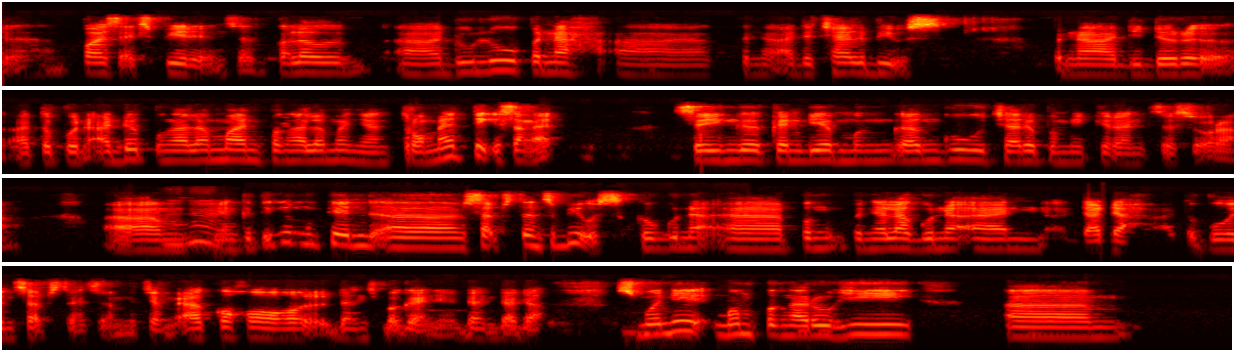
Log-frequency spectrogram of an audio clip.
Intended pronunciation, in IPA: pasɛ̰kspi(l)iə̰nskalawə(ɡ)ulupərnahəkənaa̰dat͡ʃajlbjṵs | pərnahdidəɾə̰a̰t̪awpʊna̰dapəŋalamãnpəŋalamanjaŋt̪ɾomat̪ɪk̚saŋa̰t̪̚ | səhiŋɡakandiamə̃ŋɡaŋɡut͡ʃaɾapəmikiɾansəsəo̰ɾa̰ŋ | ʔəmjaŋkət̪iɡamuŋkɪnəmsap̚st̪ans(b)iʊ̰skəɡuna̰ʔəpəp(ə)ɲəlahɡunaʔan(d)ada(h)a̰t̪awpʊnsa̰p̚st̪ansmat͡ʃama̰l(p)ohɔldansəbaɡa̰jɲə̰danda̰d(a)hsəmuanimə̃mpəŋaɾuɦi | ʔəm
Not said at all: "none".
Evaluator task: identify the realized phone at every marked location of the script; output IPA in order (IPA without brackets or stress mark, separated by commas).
ɾ, d, b, ə, d, h, k, a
